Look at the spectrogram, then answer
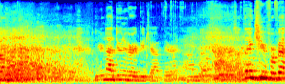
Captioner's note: laughter; laughter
